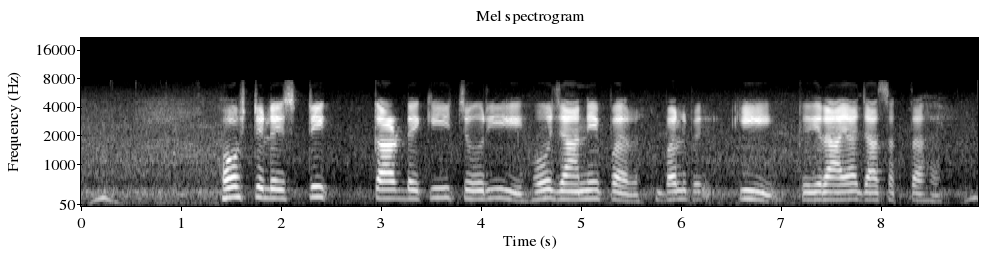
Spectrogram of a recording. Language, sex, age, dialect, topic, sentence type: Hindi, female, 18-24, Hindustani Malvi Khadi Boli, banking, statement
